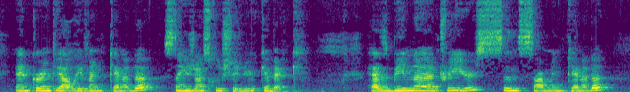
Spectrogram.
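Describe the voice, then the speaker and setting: With a Portuguese accent, a woman talks at a moderate pace in a high voice. Her intonation is fairly even, with audible room echo. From Brazil. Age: 20s. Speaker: home cook. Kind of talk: self-introduction.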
